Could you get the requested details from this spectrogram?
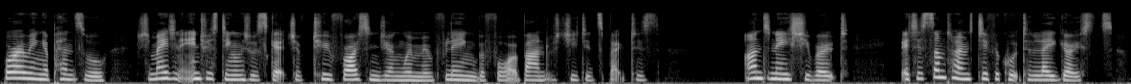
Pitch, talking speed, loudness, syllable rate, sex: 225 Hz, 165 wpm, -19 LUFS, 5.6 syllables/s, female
